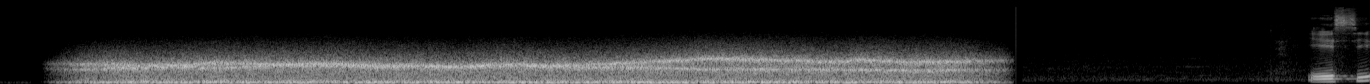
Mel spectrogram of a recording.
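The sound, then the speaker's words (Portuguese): Wind blows in a loud, steady rush with a faint hollow whistle, lasting about ten seconds before cutting off abruptly. After a short silence, a voice begins speaking. “É o som do vento.”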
